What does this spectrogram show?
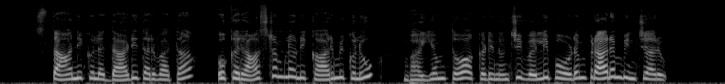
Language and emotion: Telugu, fearful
